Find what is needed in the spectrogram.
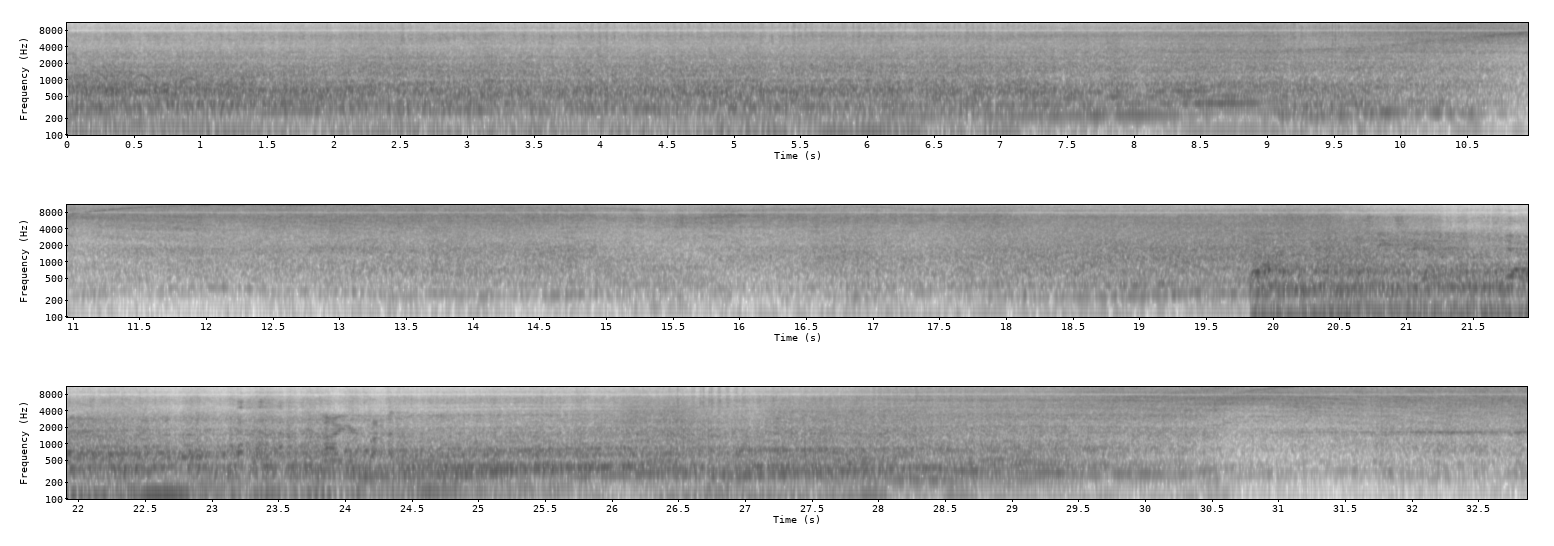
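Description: Turbocharged diesel pulling tractor under full load on a pull: its turbocharger whine climbs to a very high, held scream about ten seconds in over the engine's noise, then drops away about twenty seconds in.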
